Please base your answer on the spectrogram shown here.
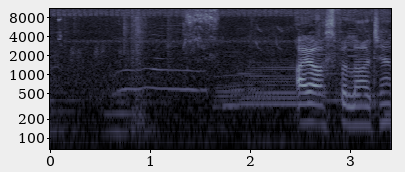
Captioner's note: cat meowing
